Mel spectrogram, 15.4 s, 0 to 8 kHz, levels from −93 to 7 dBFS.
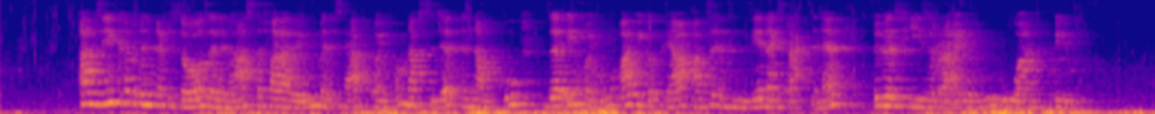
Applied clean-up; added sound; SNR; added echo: none; Wind; -3 dB; reverberation time 0.9 s.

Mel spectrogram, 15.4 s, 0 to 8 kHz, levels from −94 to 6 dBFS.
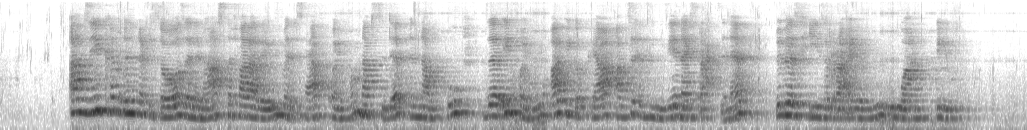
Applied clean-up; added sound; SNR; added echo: neural separator model SepFormer DNS4.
